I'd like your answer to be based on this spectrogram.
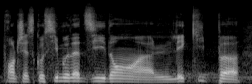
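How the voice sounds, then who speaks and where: A man giving live motorsport race commentary in a hesitant, excitable way. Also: mid-range voice, moderate pace, crowd noise. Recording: clear engine and trackside noise behind.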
